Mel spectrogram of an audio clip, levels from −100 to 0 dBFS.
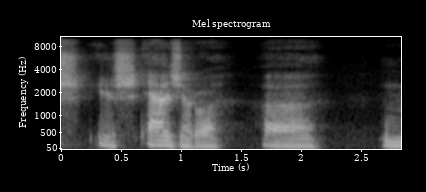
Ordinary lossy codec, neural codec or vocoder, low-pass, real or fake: Opus, 64 kbps; none; 9.9 kHz; real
